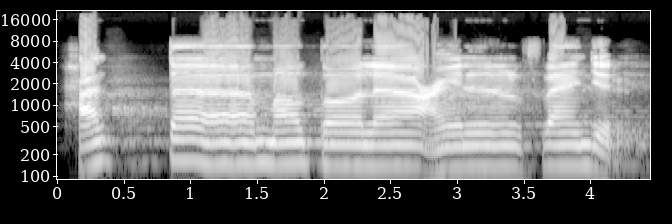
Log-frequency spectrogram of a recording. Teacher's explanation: Fajr ini qalqalah fajr. Fajr lalu ada ro dibaca setengah atau dibaca rendah.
